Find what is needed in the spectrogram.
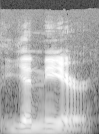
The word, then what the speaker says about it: Yennier: I believe it's Yennier Cano. That's how you pronounce it. Y-E-N-N-I-E-R Cano, if there's any confusion on who I'm talking about there.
